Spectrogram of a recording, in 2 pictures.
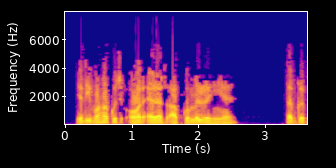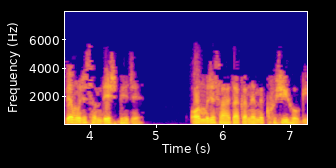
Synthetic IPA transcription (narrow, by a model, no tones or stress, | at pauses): jʔɐ̰d̪iʋɐɦãkʊt͡ʃʰɔːɾɛ̰ːɾəɾza̰ːp̚komɪlɾɐɦiɦɛ̃ː | t̪ɐb̚kɾɪp̪jamʊd͡ʒʱesɐ̃nd̪eːʃbʱeːd͡ʒḛ̃ː | ɔːɾmʊd͡ʒʱesaːɦt̪akɐɾnemẽxʰʊʃiɦo̰ːɡḭː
